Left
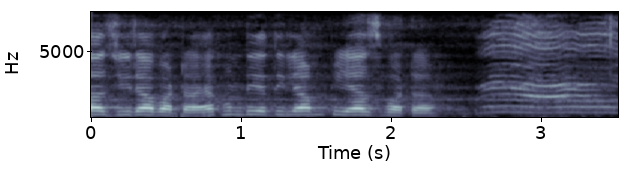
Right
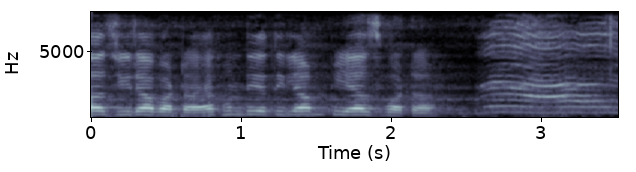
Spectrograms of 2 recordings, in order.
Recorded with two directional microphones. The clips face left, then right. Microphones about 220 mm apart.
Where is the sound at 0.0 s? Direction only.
10° left (ahead or behind).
